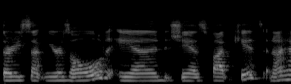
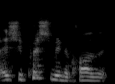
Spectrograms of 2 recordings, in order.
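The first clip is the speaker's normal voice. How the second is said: usual speaking voice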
